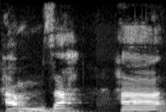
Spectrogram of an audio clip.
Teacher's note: হামজা, এটা হলকের একদম মানে গলার একদম শুরু থেকে হয়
